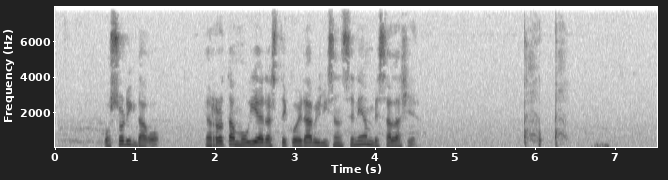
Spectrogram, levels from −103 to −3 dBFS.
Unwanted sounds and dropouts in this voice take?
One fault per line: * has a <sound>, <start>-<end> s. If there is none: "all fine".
* has a cough, 5.8-6.4 s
